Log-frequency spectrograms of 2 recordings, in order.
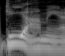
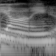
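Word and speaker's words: Dyami: Did I say that correctly? – Diami, I believe. – Diami, yes.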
